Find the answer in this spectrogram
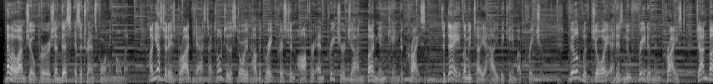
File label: Preaching; Transforming Moments Bunyans Preaching Call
